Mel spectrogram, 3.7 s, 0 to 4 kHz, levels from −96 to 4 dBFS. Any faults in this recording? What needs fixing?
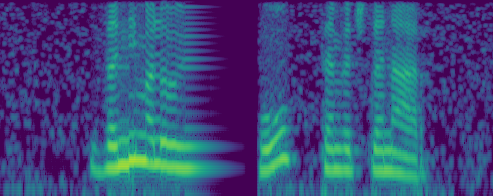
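Throughout the clip the background drops and breaks up into twinkling, warbling specks. This is overdone noise removal: the suppressor pushes individual frequency bands down whenever they resemble its noise estimate, taking the quieter parts of the speech with them. Set the noise reduction to a gentler strength, or let more residual noise through, so speech detail survives.

From 0.92 to 1.33 s the speech turns choppy, with pieces missing. This is repeated packet loss (robotic sound): about six short holes, the longest around 40 ms, are each patched by stretching the previous sound, so roughly a third of that stretch is filler. Stabilise the network link or enlarge the jitter buffer so fewer packets arrive too late.

From 1.39 to 1.95 s the sound smears into a fading continuation of the last sound, then drops to silence for about 150 ms before speech resumes with a piece gone. 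This is most likely a long network dropout, where the receiver extends the last sound until it gives up. Improve connection reliability, for example with a wired link or loss-tolerant redundancy, to prevent such outages. The narrow band, with nothing above 4 kHz, comes from the G.711 call codec.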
